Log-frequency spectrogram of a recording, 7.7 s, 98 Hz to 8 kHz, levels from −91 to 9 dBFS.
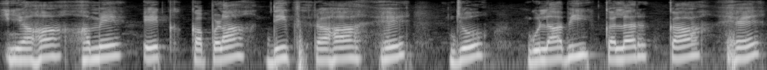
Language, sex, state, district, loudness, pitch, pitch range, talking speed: Hindi, male, Madhya Pradesh, Dhar, -13 LUFS, 205 Hz, 190-225 Hz, 95 wpm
